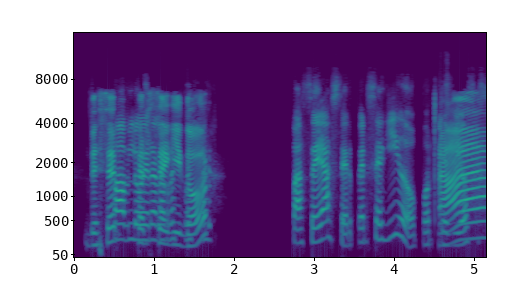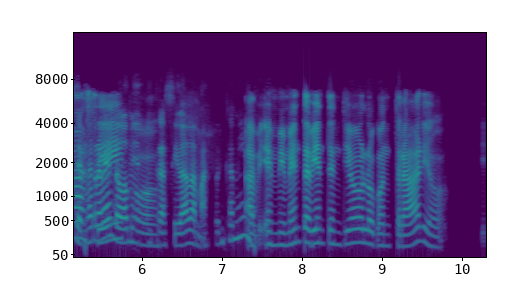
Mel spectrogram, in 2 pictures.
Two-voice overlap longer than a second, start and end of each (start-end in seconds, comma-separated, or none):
0.5-1.8, 4.6-6.3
